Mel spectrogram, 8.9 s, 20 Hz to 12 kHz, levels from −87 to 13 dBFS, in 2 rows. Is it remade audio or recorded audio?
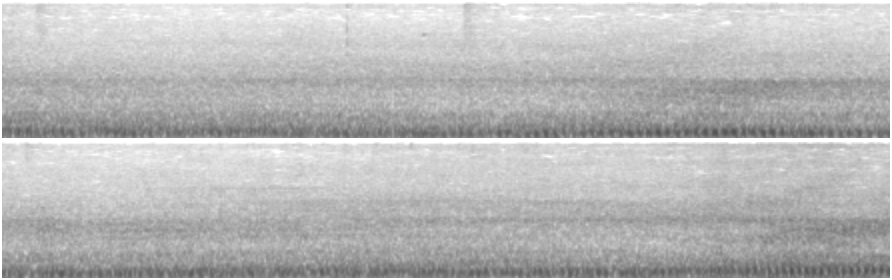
remade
